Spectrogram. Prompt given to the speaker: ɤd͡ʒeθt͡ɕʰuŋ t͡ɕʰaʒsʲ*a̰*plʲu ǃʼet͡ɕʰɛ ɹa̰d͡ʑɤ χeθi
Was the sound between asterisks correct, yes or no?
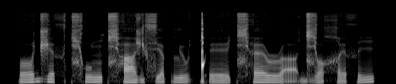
no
